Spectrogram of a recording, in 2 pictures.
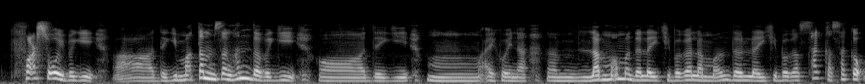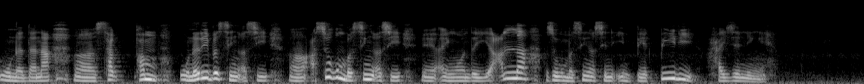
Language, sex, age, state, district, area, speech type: Manipuri, female, 30-45, Manipur, Tengnoupal, rural, spontaneous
